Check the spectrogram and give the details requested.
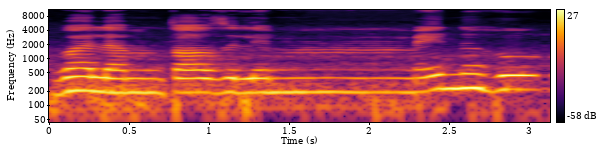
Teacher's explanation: میم شدت پہ غنہ ضرور کیجیے گا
